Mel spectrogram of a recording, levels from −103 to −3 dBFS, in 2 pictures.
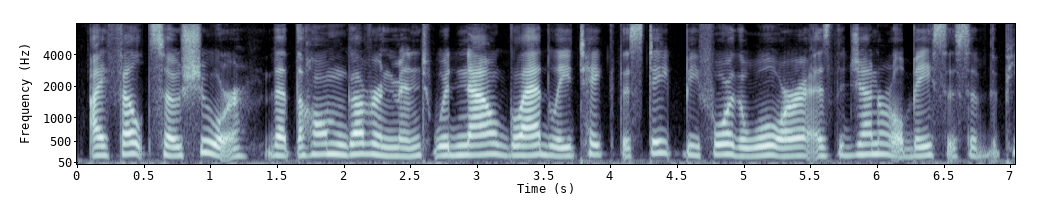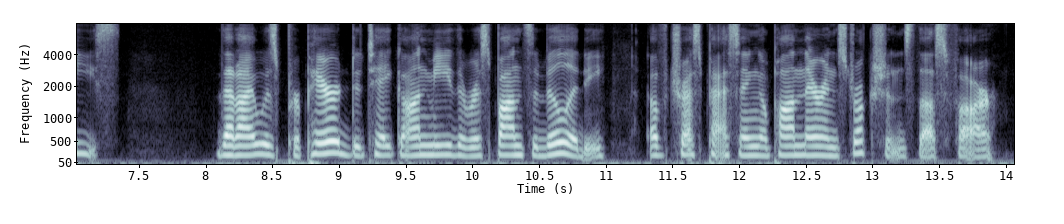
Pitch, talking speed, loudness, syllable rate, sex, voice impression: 200 Hz, 175 wpm, -19 LUFS, 4.8 syllables/s, female, very feminine, middle-aged, slightly tensed, slightly weak, bright, slightly soft, clear, fluent, cute, slightly cool, very intellectual, very refreshing, sincere, calm, friendly, reassuring, very unique, elegant, wild, slightly sweet, lively, strict, slightly intense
